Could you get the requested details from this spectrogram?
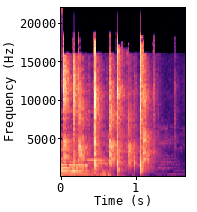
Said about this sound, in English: Let's give Target Practice a big hand.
